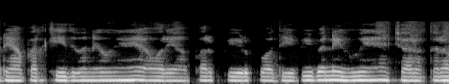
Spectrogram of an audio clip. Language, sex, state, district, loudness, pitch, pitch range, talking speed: Hindi, female, Uttar Pradesh, Budaun, -12 LUFS, 185 Hz, 180-190 Hz, 225 wpm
